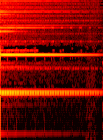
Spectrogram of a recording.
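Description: Ringing tail of a bell 'ding' sound effect from a subscribe-button notification-bell animation, fading away steadily and dying out near the end.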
